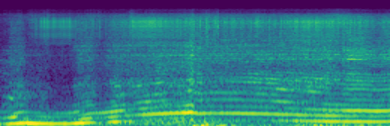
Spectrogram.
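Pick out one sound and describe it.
A race car engine roars and climbs in pitch as the car speeds away.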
